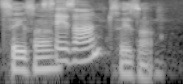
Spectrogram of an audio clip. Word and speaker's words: Saison: Saison.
